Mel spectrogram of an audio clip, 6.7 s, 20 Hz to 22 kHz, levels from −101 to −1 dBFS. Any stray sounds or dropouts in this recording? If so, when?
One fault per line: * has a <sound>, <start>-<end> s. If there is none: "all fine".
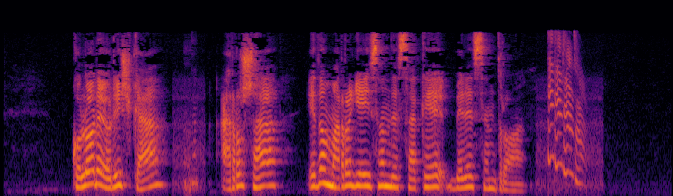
* has a laugh, 1.8-2.0 s
* has a chirp, 5.5-5.9 s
